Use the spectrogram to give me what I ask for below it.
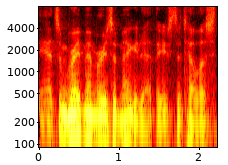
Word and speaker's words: Megadeth: did they pronounce Megadeth they didn't say Megan it's Mega Death magadette is playing this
